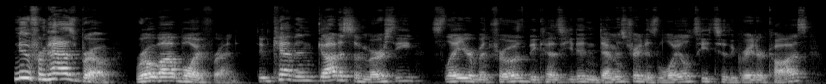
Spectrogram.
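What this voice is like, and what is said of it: Exaggerated announcer voice. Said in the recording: “read it in your best announcer voice that you can think of.”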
